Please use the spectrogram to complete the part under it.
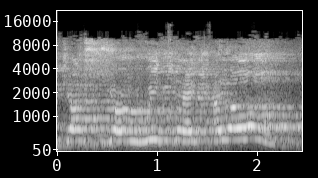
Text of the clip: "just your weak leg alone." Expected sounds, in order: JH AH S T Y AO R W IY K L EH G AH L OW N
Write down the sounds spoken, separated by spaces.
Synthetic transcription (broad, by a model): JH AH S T Y AO R W IY K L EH AH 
